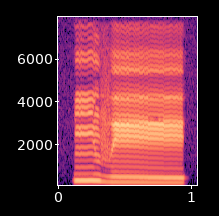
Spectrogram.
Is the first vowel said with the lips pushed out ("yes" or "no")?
no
